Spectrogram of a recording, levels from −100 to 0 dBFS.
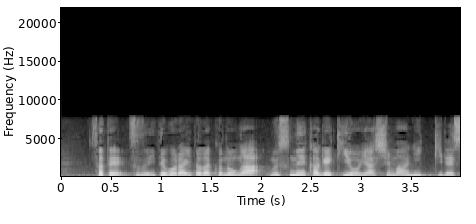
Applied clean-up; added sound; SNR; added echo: none; none; none; none.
